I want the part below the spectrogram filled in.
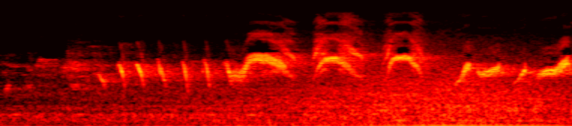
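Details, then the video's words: Chinese hwamei singing vigorously: rapid down-slurred whistles, then loud arching, ringing phrases repeated about twice a second over a low background hum. "SUPER GACOR MANTAP SUARA KICAUANYA//Burung Hwamei"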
